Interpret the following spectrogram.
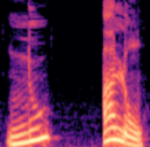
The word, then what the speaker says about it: nous allons: Nous allons. Remember, final S not pronounced. O and together, it's on. And then we'll make this little link between the two. What we call the liaison, nous allons, okay?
